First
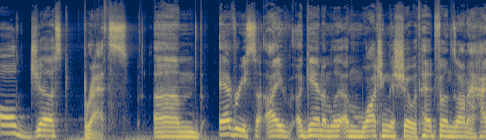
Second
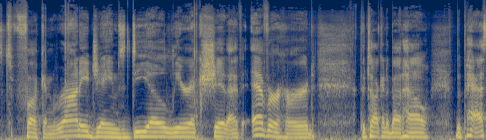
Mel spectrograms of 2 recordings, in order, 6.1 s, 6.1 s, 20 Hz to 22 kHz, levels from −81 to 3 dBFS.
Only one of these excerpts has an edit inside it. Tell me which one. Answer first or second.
second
